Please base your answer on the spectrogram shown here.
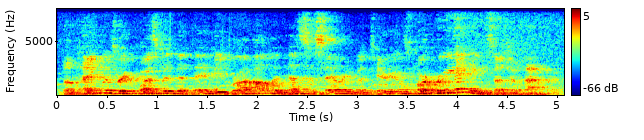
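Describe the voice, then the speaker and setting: High-pitched, lively male storybook narrator. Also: fairly quick. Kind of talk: scripted storybook narration for puppet show. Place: indoor attraction puppet show, heard from audience distance. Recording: echoey, distant venue with background noise.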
